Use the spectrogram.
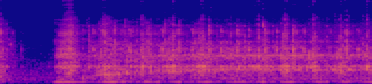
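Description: A home sewing machine stitches quilt squares in a continuous chain, its fast, even mechanical whir close and fairly quiet, starting after a brief pause.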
